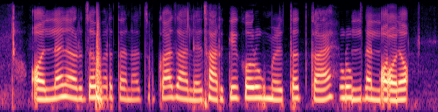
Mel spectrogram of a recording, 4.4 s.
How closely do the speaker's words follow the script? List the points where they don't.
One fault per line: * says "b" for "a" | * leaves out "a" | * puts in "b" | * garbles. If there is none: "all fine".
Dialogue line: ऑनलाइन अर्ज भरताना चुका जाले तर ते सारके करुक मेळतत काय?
* leaves out "तर ते"
* garbles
